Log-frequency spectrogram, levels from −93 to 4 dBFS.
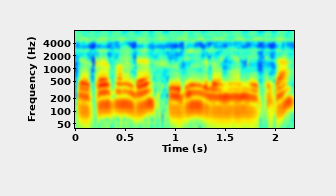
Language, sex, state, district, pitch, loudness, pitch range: Wancho, male, Arunachal Pradesh, Longding, 120 Hz, -16 LUFS, 110-140 Hz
